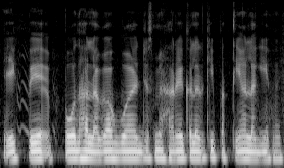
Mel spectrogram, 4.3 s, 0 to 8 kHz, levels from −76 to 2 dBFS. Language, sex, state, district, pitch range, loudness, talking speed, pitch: Hindi, male, Uttar Pradesh, Lalitpur, 105-110 Hz, -14 LUFS, 180 wpm, 105 Hz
